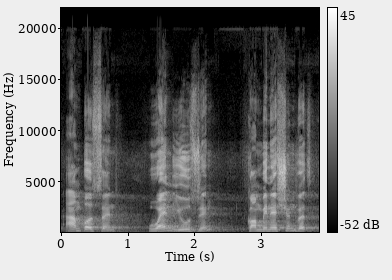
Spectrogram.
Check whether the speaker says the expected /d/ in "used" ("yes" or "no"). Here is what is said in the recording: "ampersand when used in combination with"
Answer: no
